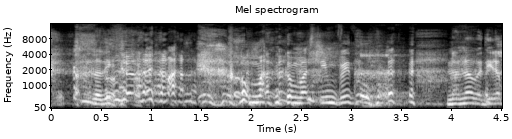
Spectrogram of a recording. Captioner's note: laughing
